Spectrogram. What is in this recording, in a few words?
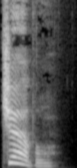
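"gerbil", British English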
